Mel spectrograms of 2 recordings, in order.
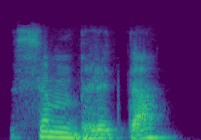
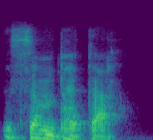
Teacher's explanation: So Sanskrit, sambhrita, which becomes in Pali sambhata. So the r just gets lost.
